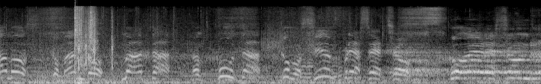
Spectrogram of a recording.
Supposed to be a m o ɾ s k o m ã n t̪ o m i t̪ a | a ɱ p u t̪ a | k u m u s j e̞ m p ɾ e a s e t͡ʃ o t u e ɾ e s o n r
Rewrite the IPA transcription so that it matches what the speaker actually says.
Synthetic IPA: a m o s k o m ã n d̪ o m a t̪ a | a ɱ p u t̪ a | k o m o s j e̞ m p ɾ e a s e t͡ʃ o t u e ɾ e s u n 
